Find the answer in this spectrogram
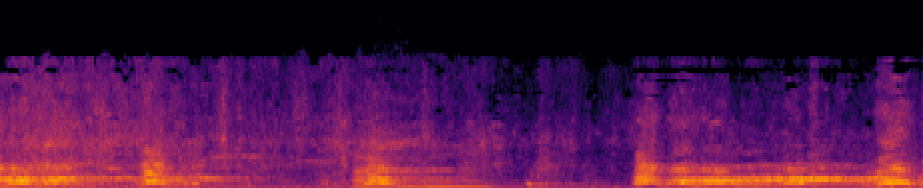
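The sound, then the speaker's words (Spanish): In a played audio recording, a deep, drawn-out roar-like growl that sounds like fury rather than pain rises and falls for about a second, set among the barks and whimpers of agitated dogs, in a noisy, rough-sounding recording. “Escuchen cómo cambia ahora a un tipo de rugido.”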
